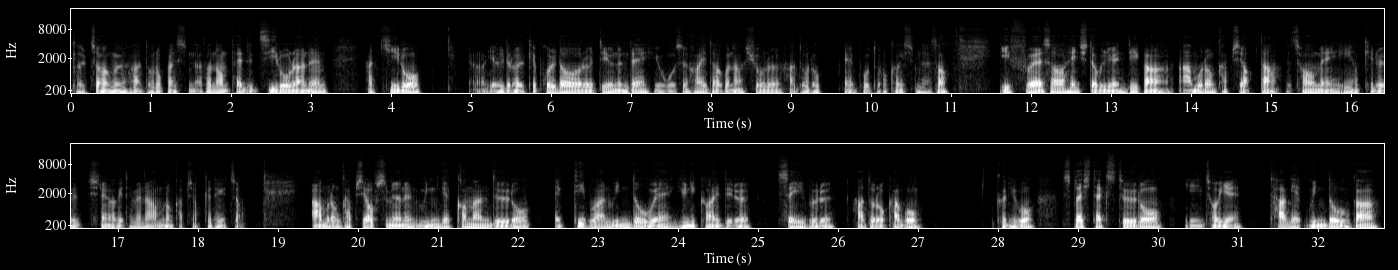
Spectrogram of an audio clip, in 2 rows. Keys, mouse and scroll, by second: 0.1 Down, 0.9 F3, 3.7 click, 4.9 ctrl+w, 5.1 click, 5.7 Right, 5.9 Up, 8.0 Return, 8.1 Return, 8.3 Up, 9.3-11.8 typing, 13.7 Right, 14.0 Return, 14.3 {, 14.8 Return, 17.0-21.4 typing, 21.7 Escape, 24.4 Return, 26.8-28.6 typing, 30.1 Down, 30.2 Down, 30.6 Tab, 31.1 ctrl+Left, 31.7 Left, 32.1 ctrl+shift+Right, 32.5 BackSpace, 32.6 BackSpace.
